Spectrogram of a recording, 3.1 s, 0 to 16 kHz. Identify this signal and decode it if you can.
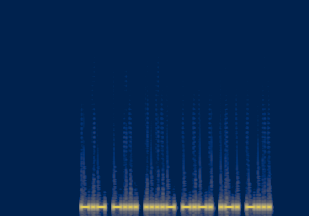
Morse code, heard as a keyed tone, about 46 wpm, 700 Hz. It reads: KB4CRB
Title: USA Call Signs - 6 Characters - Repeated 2x - 45wpm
